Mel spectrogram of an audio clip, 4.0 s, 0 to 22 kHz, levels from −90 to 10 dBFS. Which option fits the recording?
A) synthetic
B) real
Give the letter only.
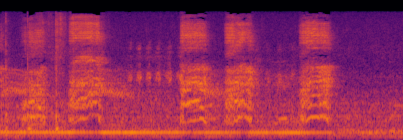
B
